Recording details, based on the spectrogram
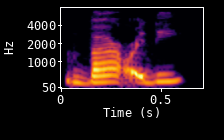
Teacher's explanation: عین کو وسطی حلق یعنی مڈل تھروٹ سے ادا کرنا ہے، دال کی زیر کو لمبا نہیں کرنا۔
